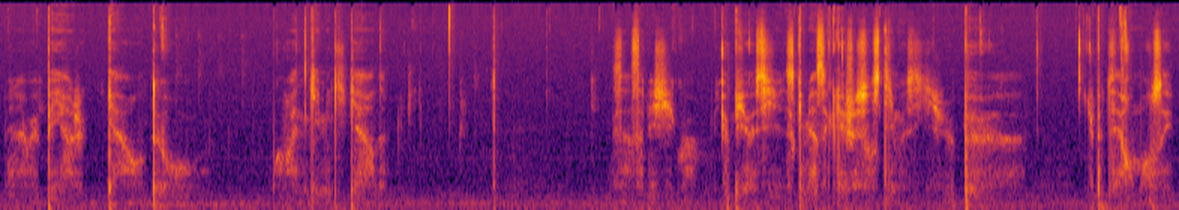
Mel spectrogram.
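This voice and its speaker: An ASMR creator giving soft, whispered commentary while playing a video game, rambling and hesitant with lots of fillers and restarts. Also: moderate pace, pauses often. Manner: soft unvoiced whisper throughout.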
